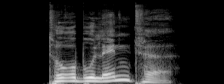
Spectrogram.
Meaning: inflection of turbulent: 1. strong/mixed nominative/accusative feminine singular 2. strong nominative/accusative plural 3. weak nominative all-gender singular
- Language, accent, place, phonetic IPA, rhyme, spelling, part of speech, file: German, Germany, Berlin, [tʊʁbuˈlɛntə], -ɛntə, turbulente, adjective, De-turbulente.ogg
